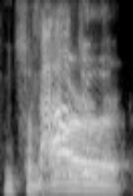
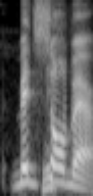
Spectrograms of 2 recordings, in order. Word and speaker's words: Midsommar: All you Americans pronounce Midsommar wrong. Like Midsommar. Midsommar. Okay, I'll make sure I pronounce it like that from now on. Are you Swedish? No, but I'm close enough to know that, and close enough geographically to know how they pronounce it.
